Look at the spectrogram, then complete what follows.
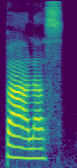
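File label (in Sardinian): "palas", female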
